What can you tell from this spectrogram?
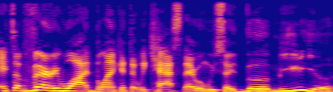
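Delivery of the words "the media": put-on taunting, mocking cartoonish meme voice. In a casual conversation, the speaker says a phrase in a mocking SpongeBob meme voice. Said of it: "in my best SpongeBob meme voice".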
